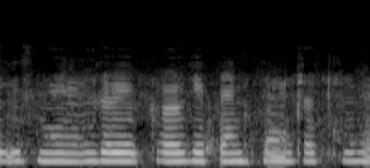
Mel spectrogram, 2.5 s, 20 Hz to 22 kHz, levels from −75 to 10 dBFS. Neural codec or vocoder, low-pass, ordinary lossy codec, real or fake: codec, 44.1 kHz, 3.4 kbps, Pupu-Codec; 7.2 kHz; none; fake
